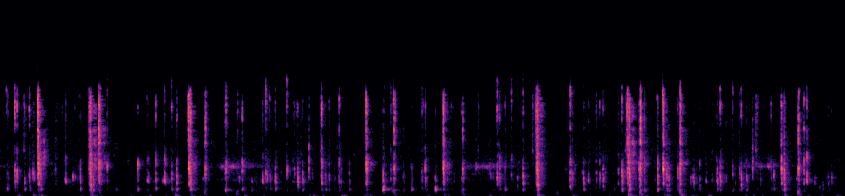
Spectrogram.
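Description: Fingertips with short nails type on a black plastic keyboard with hollow, round retro-style plastic keycaps in cream, pink and red. The result is a steady, uneven run of quick, clicky taps with a bright, clattery edge and almost no ring. No voice is heard.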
